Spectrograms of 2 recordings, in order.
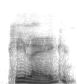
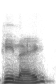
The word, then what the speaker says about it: Peleg: But also, his first name was either Peleg, as some pronounce it, or Peleg, as you hear it in some areas, or just different emphasis on the syllables in the way that it's pronounced. But for our purposes, I like to call him Peleg.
